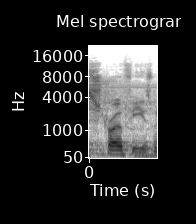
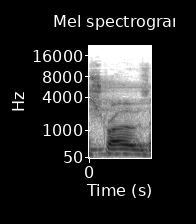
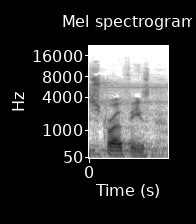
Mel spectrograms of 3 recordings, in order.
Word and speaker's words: strophes: And I did the Google thing, and it says strophes when you push the pronunciation thing. So if I'm saying it wrong, that's what Google told me to say. I've been saying stroves in other contexts, but it's supposed to be strophes.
